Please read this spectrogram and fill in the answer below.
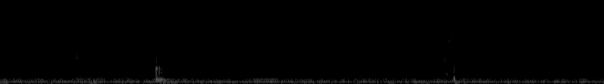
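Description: Near silence: faint scratching and light ticks of a metal crochet hook working through yarn, over a low steady hum.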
